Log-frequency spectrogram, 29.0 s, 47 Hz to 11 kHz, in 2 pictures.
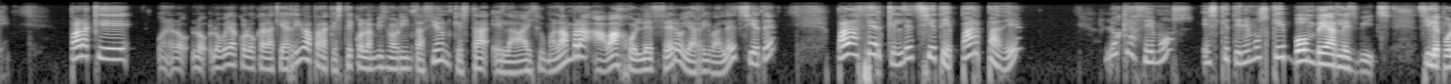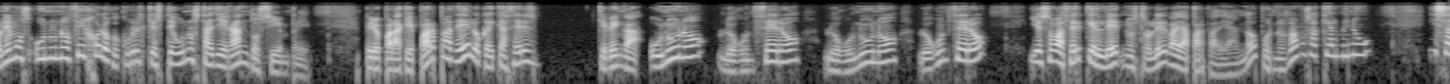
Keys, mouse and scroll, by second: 1.1-1.8 drag, 2.0 click, 3.4 right click, 4.2-5.5 drag, 5.6-7.0 drag, 7.5 click, 9.6 click, 11.8 Delete.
